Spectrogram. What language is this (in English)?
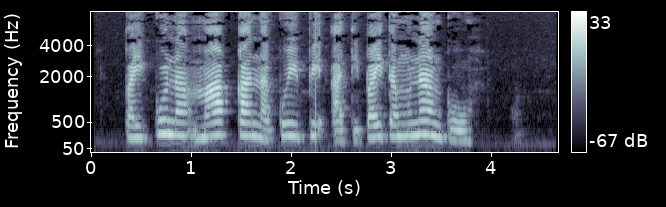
Puno Quechua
